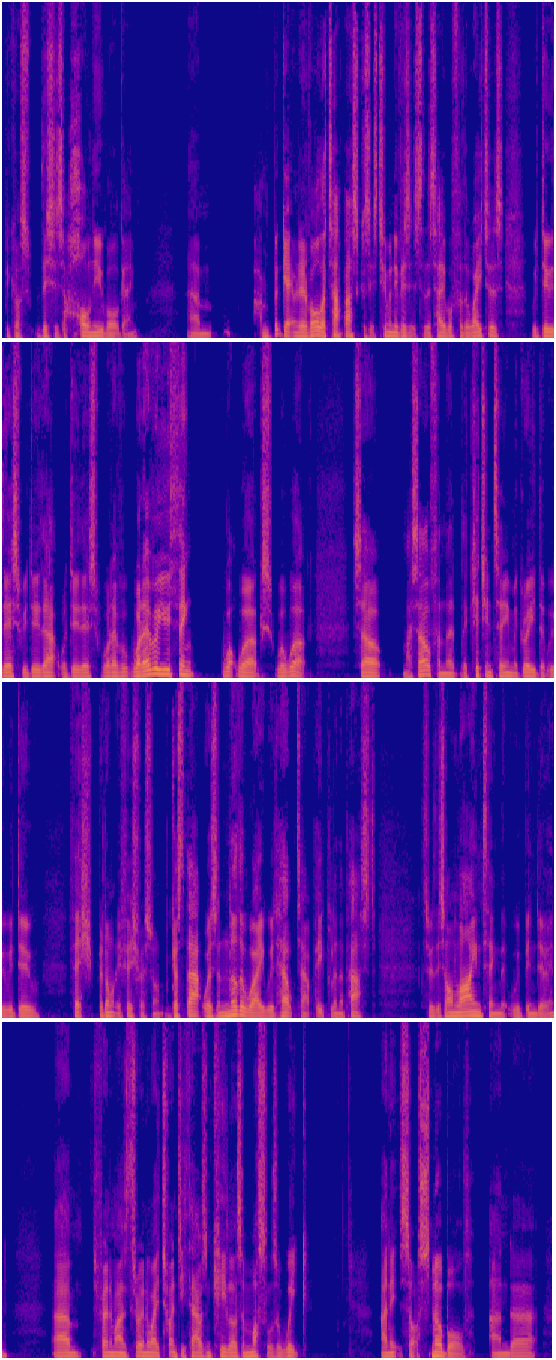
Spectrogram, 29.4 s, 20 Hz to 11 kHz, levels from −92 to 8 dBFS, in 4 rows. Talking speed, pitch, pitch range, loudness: 210 wpm, 110 Hz, 100-120 Hz, -31 LUFS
